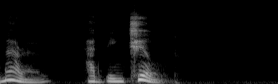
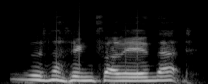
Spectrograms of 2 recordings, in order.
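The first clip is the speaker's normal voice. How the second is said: sleepily; 4 semitones higher, 6 dB louder, slower than usual. Acted. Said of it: "replied Mister Brown sleepily".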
